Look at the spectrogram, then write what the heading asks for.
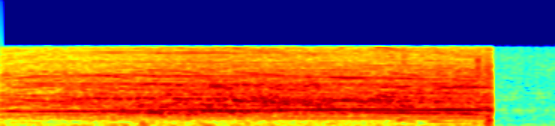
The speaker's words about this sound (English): Can we hear from the winner now, please? Hit the buzzer.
